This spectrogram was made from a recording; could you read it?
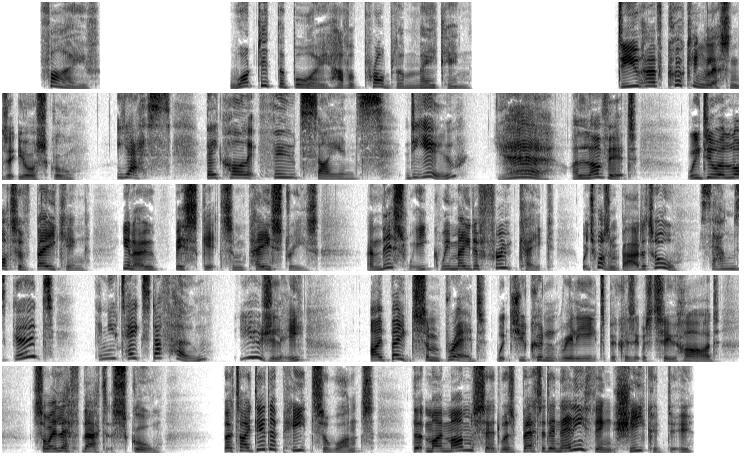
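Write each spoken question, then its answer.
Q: What did the boy have a problem making?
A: bread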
